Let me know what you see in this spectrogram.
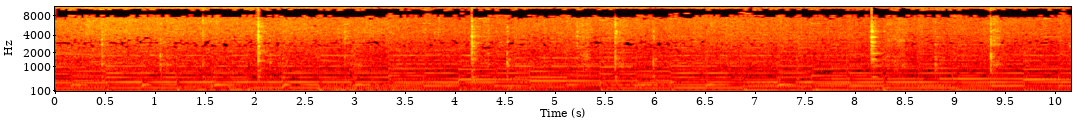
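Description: Sliced hot dogs, shredded carrot and scrambled egg sizzling in a nonstick frying pan as they are stirred with a metal spoon. The spoon clicks sharply against the pan every second or two.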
